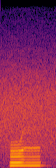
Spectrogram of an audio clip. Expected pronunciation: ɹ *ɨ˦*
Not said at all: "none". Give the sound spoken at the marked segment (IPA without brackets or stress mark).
ɨ˦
